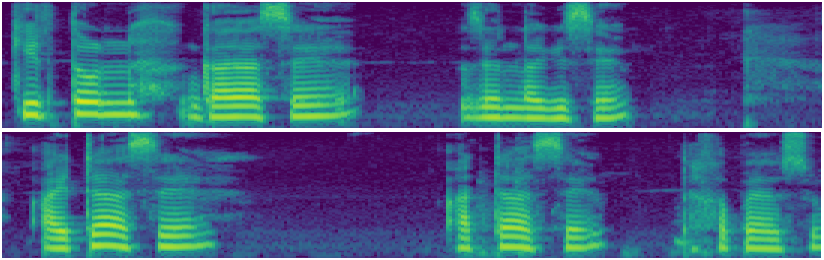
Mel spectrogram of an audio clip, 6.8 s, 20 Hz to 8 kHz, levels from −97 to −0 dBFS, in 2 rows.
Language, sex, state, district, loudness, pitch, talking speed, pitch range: Assamese, female, Assam, Kamrup Metropolitan, -17 LUFS, 205 Hz, 105 wpm, 190-230 Hz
